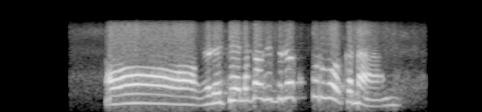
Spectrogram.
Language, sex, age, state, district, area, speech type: Santali, female, 45-60, West Bengal, Birbhum, rural, conversation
